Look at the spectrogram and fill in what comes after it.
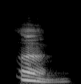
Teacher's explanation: However, in reduced form, than becomes un. The schwa, which sounds like and the letter n.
